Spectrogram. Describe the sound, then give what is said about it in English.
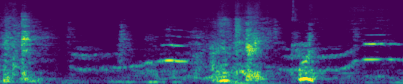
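A cat meows loudly, a few drawn-out, wavering cries rising and falling in pitch, separated by brief pauses. “Meow. So loud.”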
